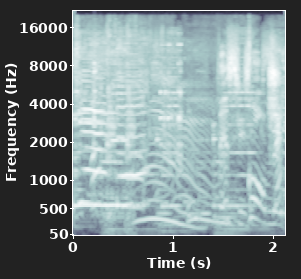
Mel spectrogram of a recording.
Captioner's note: snorts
